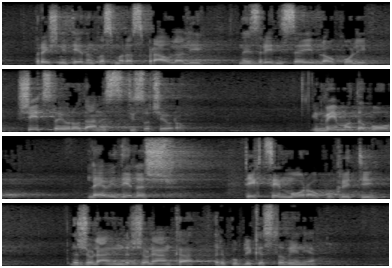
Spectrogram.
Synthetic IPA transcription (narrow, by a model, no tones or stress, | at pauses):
pɾɛjʃnit̪eːd̪ənkɔsmɔɾaspɾaːwlalinaizɾeːd̪nisɛjibilaɔkoːliʃest̪st̪ɔeːwɾɔwd̪aːnɛst̪isɔt͡ʃewɾɔ̰w | inʋeːmɔd̪abo | lɛːʋid̪eːlɛʃ | t̪ext̪senmoːɾawpɔkɾit̪i | d̪əɾʒawljaːnind̪əɾʒawljaːŋkaɾɛpublikɛslɔʋenḭja̰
